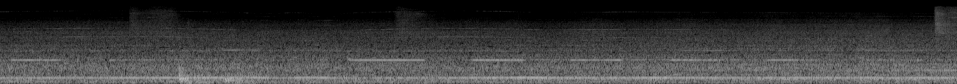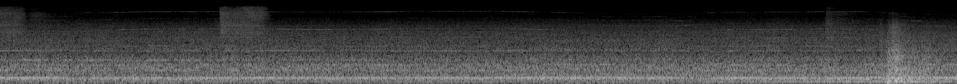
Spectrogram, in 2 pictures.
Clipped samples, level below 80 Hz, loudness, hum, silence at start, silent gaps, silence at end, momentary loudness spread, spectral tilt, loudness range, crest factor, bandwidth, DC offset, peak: under 0.1%; -44 dBFS; -28 LUFS; none; 0 s; none; 0 s; 4 LU; -5.5 dB/octave; 1 LU; 20 dB; 16 kHz; under 0.1%; -8 dBFS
